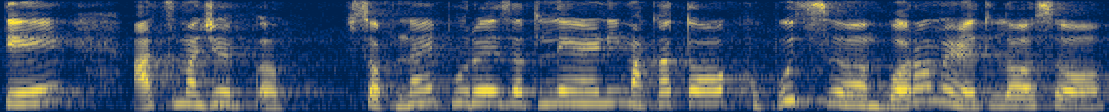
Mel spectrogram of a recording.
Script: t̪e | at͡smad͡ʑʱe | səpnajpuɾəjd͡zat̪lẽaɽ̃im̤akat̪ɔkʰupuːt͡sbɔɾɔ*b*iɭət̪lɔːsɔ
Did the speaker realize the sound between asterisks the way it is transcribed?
no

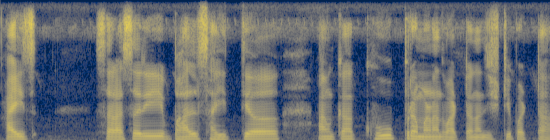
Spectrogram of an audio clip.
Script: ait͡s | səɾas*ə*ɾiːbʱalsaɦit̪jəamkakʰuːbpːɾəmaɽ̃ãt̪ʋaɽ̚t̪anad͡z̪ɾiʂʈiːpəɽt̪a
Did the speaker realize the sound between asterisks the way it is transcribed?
yes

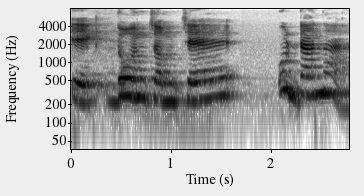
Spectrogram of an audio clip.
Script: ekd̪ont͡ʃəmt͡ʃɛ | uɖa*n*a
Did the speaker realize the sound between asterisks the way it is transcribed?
yes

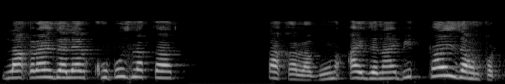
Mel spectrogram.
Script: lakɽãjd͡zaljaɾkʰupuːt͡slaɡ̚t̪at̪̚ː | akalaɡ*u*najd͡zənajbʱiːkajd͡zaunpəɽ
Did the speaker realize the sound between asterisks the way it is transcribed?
no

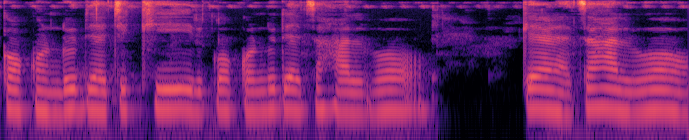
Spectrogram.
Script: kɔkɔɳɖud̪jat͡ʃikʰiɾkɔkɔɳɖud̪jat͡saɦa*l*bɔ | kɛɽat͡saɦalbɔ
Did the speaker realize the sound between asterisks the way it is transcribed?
yes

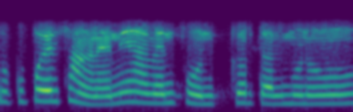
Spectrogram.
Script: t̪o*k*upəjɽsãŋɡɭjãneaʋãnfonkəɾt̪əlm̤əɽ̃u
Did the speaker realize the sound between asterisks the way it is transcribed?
yes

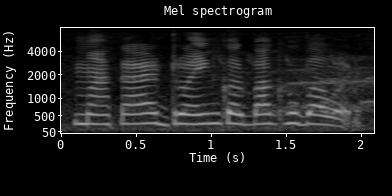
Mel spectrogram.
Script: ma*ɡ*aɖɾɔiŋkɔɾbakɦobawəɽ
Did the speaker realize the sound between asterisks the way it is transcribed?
no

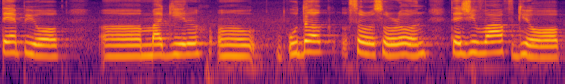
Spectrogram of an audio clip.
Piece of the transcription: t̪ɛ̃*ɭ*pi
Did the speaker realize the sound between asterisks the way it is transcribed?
no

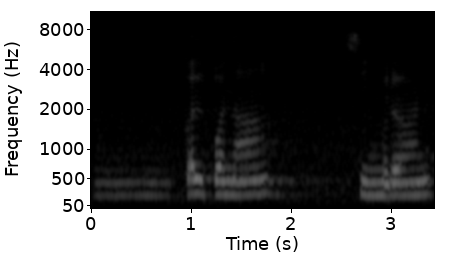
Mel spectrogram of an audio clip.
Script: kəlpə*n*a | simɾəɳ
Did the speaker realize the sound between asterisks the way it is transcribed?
yes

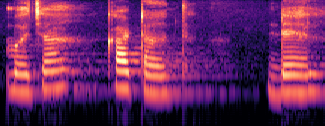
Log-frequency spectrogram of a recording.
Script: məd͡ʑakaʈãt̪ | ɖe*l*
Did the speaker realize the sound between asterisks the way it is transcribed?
yes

